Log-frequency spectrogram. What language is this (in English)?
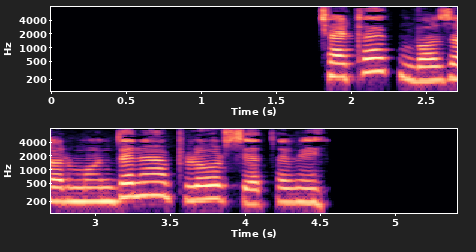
Pashto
